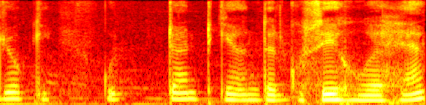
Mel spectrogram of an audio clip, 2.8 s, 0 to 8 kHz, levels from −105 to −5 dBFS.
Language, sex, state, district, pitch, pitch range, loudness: Hindi, male, Himachal Pradesh, Shimla, 160 Hz, 150-180 Hz, -17 LUFS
